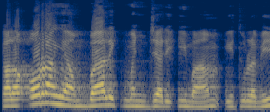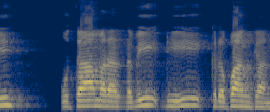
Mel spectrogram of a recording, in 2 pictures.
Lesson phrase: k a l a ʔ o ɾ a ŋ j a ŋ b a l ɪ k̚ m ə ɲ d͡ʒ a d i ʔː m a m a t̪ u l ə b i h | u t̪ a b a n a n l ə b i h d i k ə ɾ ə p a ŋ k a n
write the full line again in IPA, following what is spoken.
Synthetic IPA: k a l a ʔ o ɾ a ŋ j a ŋ b a l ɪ k̚ m ə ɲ d͡ʒ a d i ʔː m a m i t̪ u l ə b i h | u t̪ a m a d a n l ə b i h d i k ə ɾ ə p a ŋ k a n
